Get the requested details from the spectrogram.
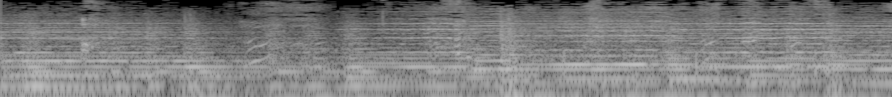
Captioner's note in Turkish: Gülüyorlar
